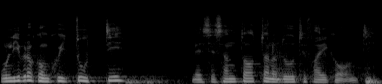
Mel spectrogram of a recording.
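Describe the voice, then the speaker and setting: Man with a dark, mellow tone and lively intonation. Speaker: writing student, event presenter. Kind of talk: formal introduction. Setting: stage with audience. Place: stage. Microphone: handheld.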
